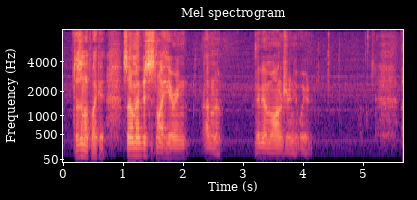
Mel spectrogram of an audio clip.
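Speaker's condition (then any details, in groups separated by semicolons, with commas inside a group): No condition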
